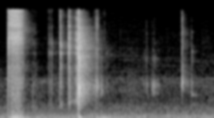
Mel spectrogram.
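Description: A can of prickly pear wheat ale from Grand Canyon Brewing Co. cracks open with a sharp hiss of escaping gas, followed by a few small metallic clicks and taps, with no one speaking.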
